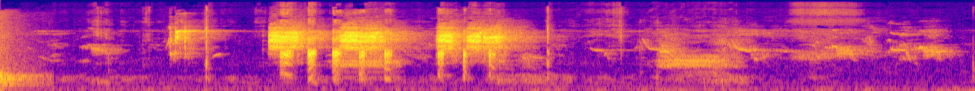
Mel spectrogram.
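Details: Harsh, grating call of a black francolin: three strong clusters of scratchy, stuttering notes close together, then quieter mixed bird chatter in the background.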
